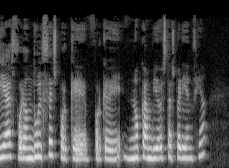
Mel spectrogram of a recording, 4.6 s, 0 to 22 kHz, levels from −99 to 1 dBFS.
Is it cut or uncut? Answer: uncut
